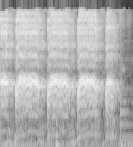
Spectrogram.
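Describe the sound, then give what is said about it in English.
Nasal quacks blown on a duck call as a basic quack and greeting call, a quick run of about five loud, buzzy honks in a steady rhythm with short gaps, ending abruptly. “Stick with the basics, learn the basics. Again, the quack and the greeting call.”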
